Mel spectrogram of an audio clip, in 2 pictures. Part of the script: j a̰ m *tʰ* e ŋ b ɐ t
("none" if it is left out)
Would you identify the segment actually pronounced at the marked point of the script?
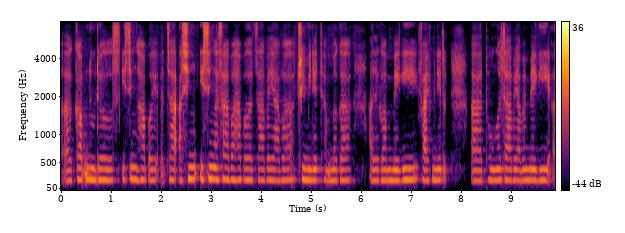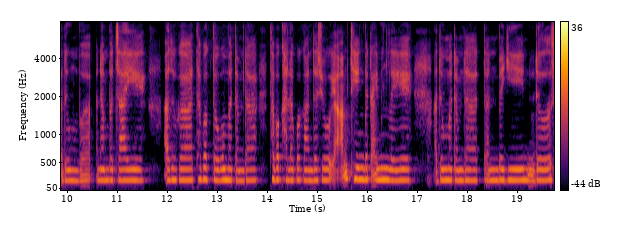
tʰ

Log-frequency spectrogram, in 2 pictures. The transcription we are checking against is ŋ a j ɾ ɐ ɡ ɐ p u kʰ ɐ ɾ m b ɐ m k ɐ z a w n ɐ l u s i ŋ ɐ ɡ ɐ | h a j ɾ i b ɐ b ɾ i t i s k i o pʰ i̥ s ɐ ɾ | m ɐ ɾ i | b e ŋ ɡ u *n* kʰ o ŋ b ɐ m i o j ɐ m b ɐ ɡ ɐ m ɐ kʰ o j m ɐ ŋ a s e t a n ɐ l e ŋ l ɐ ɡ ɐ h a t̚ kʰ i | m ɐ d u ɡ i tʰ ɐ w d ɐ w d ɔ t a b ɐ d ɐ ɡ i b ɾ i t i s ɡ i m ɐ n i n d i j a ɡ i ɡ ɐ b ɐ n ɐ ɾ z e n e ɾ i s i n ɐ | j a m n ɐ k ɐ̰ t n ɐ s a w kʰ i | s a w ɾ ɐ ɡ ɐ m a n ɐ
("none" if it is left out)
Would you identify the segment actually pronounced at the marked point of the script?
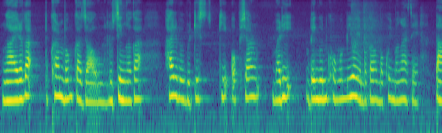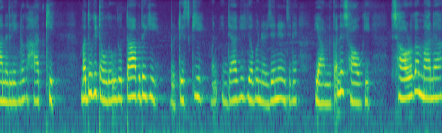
n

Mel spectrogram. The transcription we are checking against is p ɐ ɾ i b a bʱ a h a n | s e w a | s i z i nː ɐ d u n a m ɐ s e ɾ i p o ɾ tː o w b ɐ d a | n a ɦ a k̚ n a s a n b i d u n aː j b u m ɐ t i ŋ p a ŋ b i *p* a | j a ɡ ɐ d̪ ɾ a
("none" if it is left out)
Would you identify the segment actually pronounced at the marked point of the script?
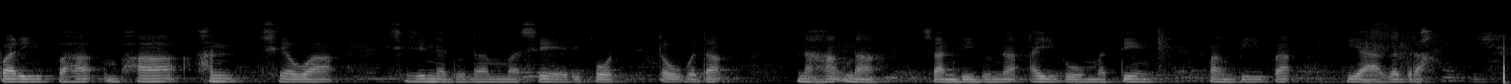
b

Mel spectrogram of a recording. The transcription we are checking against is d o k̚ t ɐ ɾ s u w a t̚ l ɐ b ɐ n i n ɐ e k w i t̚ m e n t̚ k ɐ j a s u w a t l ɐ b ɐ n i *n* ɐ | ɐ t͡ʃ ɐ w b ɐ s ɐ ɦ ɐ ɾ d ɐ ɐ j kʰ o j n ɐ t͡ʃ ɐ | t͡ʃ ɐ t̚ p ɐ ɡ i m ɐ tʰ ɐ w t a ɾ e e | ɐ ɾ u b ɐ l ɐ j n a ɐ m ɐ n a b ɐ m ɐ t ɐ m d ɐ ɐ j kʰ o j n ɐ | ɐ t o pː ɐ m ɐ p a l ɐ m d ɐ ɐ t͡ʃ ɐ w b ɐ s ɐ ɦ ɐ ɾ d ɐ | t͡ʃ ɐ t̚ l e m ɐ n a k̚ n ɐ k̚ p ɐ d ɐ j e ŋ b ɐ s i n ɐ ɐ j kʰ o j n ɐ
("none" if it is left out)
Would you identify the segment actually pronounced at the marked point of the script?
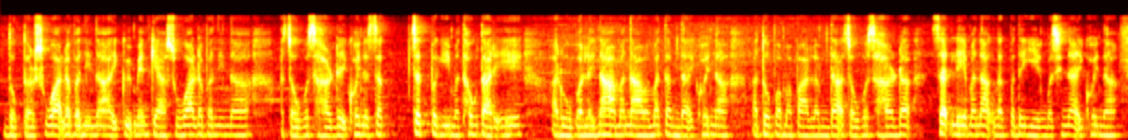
n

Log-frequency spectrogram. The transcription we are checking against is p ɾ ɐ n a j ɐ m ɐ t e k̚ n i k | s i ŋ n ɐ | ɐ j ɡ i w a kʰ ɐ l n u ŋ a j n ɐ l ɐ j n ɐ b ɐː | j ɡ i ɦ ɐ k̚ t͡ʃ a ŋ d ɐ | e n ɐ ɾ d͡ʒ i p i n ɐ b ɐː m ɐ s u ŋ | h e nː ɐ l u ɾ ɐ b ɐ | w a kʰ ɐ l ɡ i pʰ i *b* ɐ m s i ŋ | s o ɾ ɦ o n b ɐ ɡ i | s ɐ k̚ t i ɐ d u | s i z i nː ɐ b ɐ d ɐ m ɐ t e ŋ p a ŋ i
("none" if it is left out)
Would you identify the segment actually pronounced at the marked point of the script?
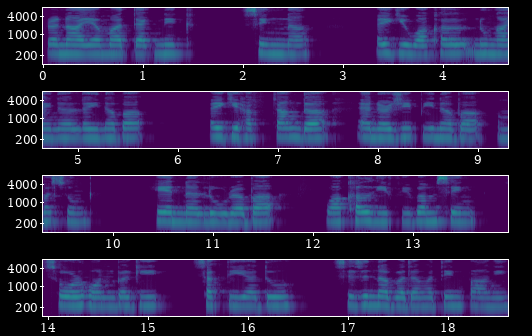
b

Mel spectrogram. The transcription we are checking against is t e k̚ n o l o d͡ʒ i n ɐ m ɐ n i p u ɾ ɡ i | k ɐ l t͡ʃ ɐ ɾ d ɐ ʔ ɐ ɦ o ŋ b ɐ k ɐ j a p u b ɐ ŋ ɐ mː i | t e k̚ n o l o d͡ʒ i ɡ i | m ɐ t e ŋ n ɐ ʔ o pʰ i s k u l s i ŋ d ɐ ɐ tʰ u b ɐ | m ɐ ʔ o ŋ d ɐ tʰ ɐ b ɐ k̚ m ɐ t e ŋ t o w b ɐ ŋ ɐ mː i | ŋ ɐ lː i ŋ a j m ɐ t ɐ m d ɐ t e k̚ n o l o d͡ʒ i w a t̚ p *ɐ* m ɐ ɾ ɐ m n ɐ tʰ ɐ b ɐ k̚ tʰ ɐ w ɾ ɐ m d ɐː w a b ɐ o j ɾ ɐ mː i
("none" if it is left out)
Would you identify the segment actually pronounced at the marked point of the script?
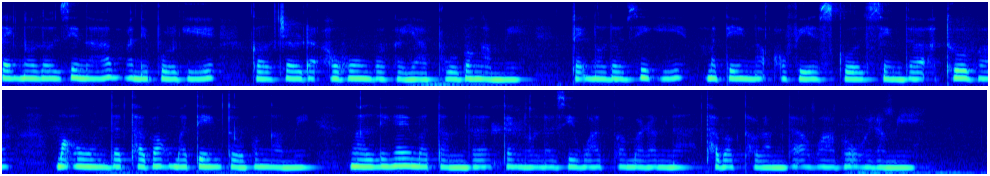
ɐ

